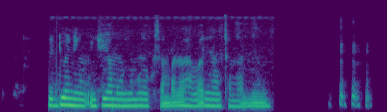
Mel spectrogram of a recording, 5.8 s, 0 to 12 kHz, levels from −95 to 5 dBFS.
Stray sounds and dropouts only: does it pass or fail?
fail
